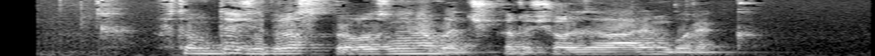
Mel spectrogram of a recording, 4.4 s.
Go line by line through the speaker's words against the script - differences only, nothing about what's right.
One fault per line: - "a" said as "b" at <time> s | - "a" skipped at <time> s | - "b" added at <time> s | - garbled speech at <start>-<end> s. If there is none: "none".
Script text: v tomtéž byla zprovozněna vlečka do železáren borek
none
